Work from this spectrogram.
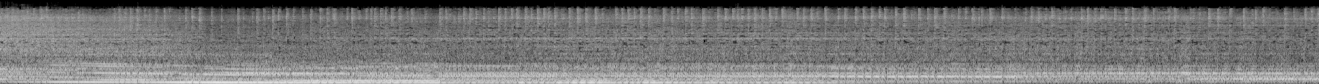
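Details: Homelite 330 junkyard chainsaw after rebuild, restarted, grumpy to start: rough, buzzy two-stroke idle with a short blip early, then an even drone; running.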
